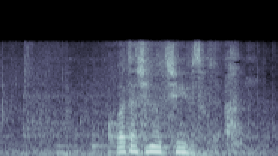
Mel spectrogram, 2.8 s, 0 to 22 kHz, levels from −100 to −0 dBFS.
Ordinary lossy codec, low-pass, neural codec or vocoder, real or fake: none; 7.2 kHz; none; real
